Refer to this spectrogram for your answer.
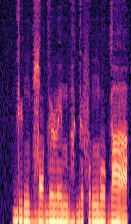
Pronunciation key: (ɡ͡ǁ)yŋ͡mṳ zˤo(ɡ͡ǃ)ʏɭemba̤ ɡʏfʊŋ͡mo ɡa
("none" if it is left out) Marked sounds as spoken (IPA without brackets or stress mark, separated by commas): ɡ, ɡ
